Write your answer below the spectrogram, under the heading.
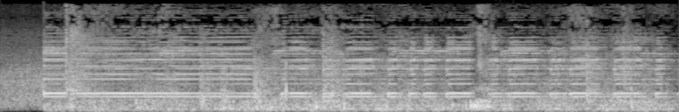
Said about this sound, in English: The video appears to show Good's SUV partially blocking the street, honking her horn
